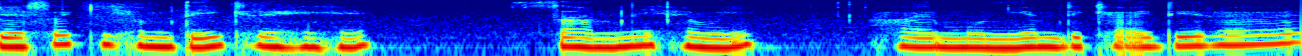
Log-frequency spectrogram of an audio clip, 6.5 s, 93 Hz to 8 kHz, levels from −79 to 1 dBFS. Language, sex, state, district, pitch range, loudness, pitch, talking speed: Hindi, female, Uttar Pradesh, Jalaun, 195-225 Hz, -13 LUFS, 200 Hz, 120 wpm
